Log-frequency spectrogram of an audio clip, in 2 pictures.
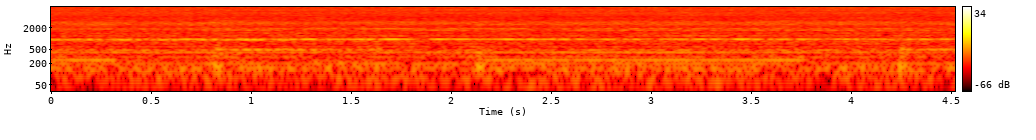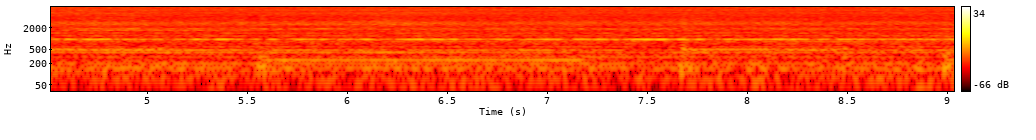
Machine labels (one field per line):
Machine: slide rail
